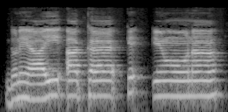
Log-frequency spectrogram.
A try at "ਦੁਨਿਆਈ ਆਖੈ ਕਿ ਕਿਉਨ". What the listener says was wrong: ਦੁਨਿਆਈ ਆਖੈ ਕਿ ਕਿਉਨ ਵੱਖਰਾ ਬੋਲਣਾ, ਕਿ ਕਿਉਨ ਨਹੀਂ ਕਹਿ ਦੇਣਾ। ਦੁਨਿਆਈ ਆਖੈ ਕਿ ਕਿਉਨ।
